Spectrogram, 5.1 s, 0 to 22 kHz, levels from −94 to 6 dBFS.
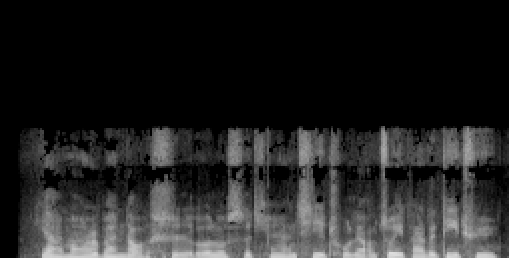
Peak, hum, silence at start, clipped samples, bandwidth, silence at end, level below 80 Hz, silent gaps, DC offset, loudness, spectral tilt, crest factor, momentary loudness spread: -2 dBFS; none; 0.4 s; under 0.1%; 11.5 kHz; 0.15 s; -54 dBFS; none; under 0.1%; -18 LUFS; -6 dB/octave; 16 dB; 7 LU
